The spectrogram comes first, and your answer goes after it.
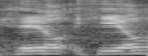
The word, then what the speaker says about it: Gil: So, uh Gil gets caught I mean heel I should say his name right.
